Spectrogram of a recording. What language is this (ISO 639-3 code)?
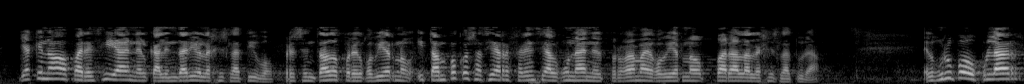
spa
